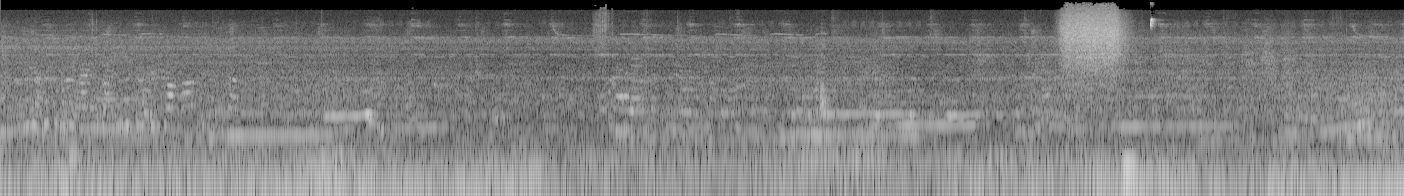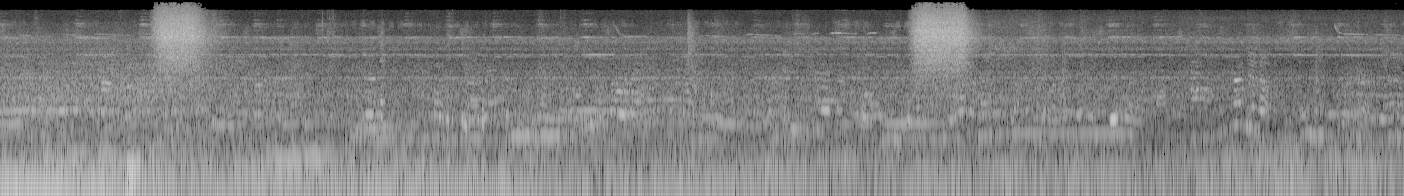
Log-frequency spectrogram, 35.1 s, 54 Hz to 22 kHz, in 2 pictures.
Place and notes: Saundatti, Near Khadi Kendra, Muezzin / bells / insect
India, Karnataka, Saundatti, Muezzin, bells, insect
Karnataka, India, 19 February 2011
